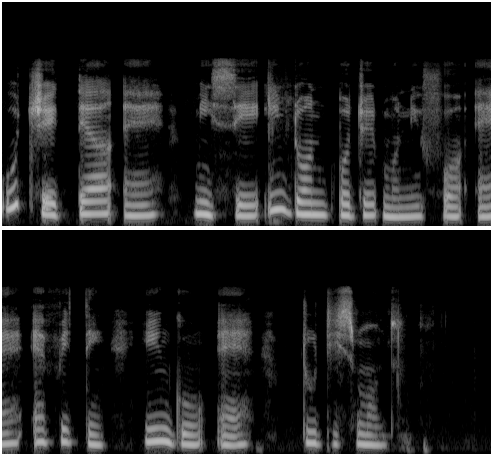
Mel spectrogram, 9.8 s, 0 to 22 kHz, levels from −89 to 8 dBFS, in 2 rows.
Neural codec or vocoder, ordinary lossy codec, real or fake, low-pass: none; none; real; none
